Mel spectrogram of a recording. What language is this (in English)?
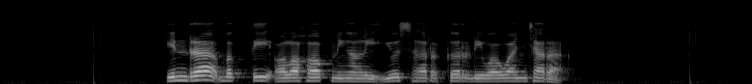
Sundanese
